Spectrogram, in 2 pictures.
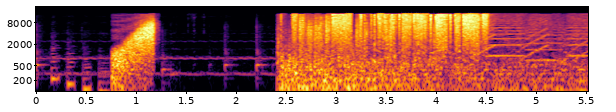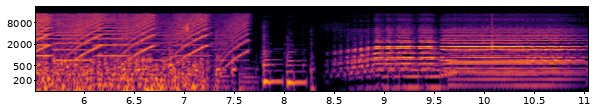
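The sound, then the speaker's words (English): A large bottle rocket firework: a rising whoosh shoots upward, then a loud, sudden blast bursts out with a long crackling rumble, tangled with jangling musical tones before fading into a steady electronic hum. “Well, you know those little bottle rockets you can buy at fireworks stores? Well, this was pretty much a large version of one of those.”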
